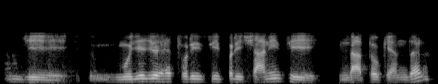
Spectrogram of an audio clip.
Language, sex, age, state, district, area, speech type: Urdu, male, 30-45, Delhi, Central Delhi, urban, conversation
